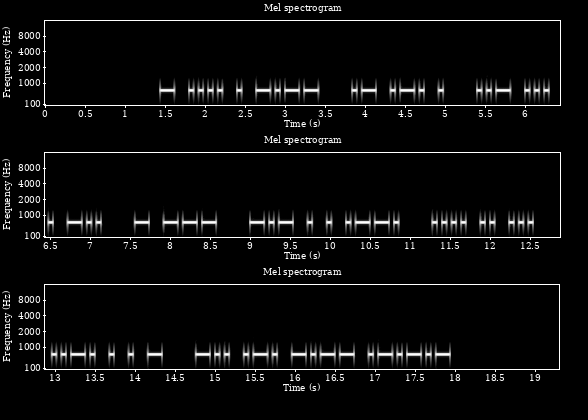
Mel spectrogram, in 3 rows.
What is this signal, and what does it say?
Morse code, heard as a keyed tone, about 20 wpm, 700 Hz. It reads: THEY ARE USED TO KEEP HIS FEET DRY.
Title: Sentences from Top 1000 Words - Review Part 3 - 20wpm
